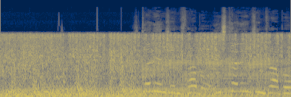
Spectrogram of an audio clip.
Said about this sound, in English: Here comes Commander Buzz Corey. He's flying a biplane.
